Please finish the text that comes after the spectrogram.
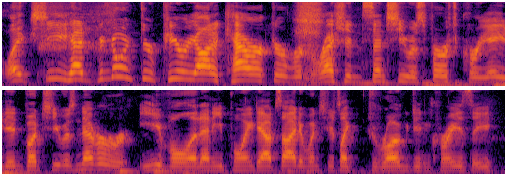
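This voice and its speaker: A man's voice: fairly high pitch, steady tone, normal speed, hardly any pauses, fairly bright tone. A man chatting informally as a panelist on a podcast. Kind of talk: casual chat.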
